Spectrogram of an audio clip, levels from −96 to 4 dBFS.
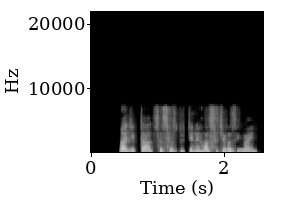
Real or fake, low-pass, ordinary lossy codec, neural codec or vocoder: real; 7.2 kHz; AAC, 32 kbps; none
